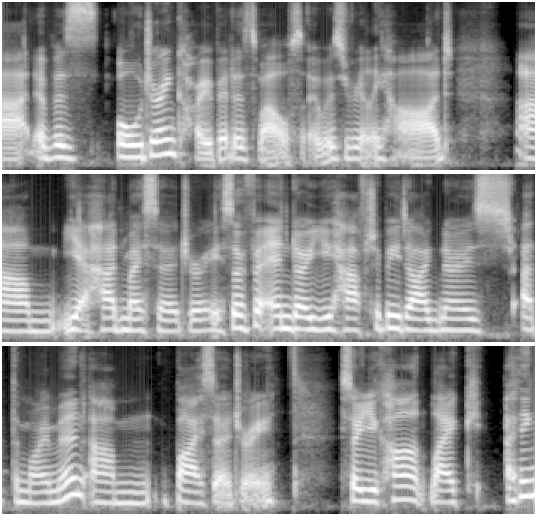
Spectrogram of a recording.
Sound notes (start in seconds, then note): none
